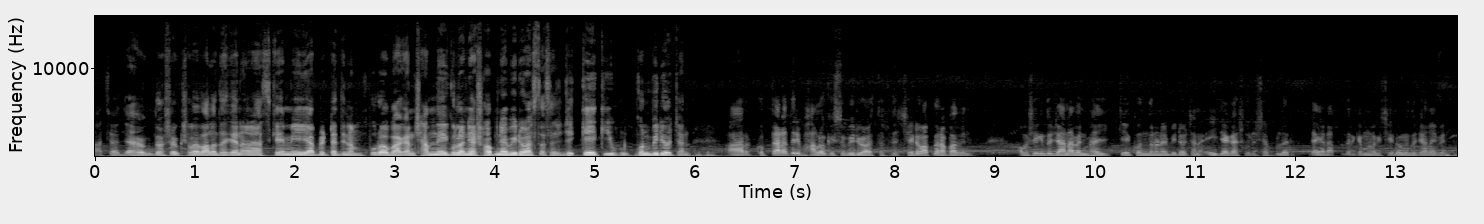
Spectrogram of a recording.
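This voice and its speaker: A man's voice: on the high side, rapid-fire, darkish tone. A man from Bangladesh vlogging outdoors while walking through mustard fields, chatty and colloquial, talking to the camera he holds. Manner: chatty, colloquial, often says "ঠিক আছে". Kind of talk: walking vlog.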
